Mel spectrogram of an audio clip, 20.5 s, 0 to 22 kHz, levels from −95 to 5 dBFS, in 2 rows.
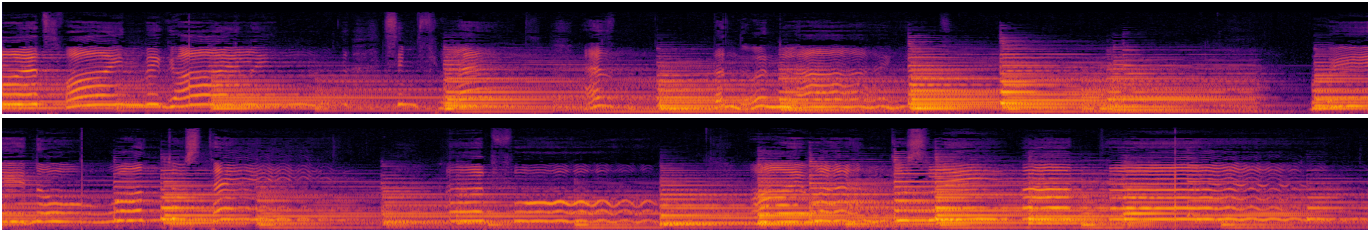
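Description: The audio was most likely captured by a program that fell behind reading its input, so the hardware overwrote samples before they were collected: a dropped buffer (overrun). Each time, roughly 40 ms of audio is simply missing and the material on either side is butted together with no gap, heard as a sudden jump forward in the sound at 1.4, 10.84, 13.6 and 19.04 seconds.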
